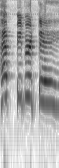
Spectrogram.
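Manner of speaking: excited and happy, high and loud. Explaining exclamation marks, showing a line that means you're excited: excited, happy voice. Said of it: "that means you're excited".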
